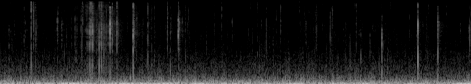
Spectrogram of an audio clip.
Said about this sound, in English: And they just keep it burning. They keep piling stuff on this gigantic bonfire at the cave opening. And they keep that going for days on end.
